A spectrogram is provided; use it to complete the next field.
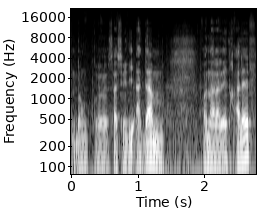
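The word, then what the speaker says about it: אדם: Alors, c'est vrai qu'en français, souvent, beaucoup dans la francophonie ont souvent pris l'habitude de dire Adam, ok, pour désigner le premier être humain, mais dans l'hébreu, c'est Adam, Adam, pas Adam, mais Adam, ok.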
